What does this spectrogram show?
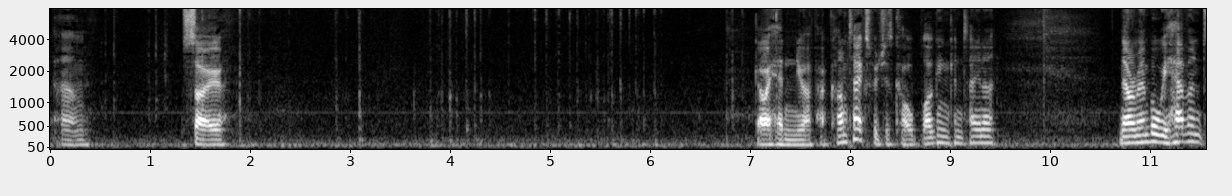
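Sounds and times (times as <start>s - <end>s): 
speech: 0.1s - 0.5s, 1.3s - 1.9s, 7.1s - 9.6s, 10.7s - 11.5s
computer keyboard typing code in Visual Studio 2010: 0.5s - 1.2s, 2.8s - 6.2s.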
